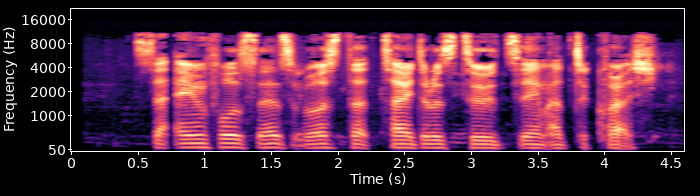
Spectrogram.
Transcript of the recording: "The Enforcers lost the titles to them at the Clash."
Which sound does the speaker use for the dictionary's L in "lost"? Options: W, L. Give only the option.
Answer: W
